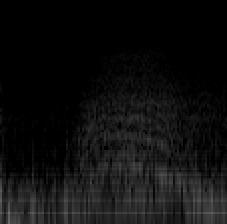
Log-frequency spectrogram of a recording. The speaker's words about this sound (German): Wow, was war das denn? War wahrscheinlich ein Motorrad, aber hätte auch eine Kettensäge sein können. Man weiß es nicht.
